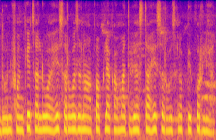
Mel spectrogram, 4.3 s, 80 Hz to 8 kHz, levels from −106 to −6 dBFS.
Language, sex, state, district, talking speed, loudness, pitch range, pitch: Marathi, male, Maharashtra, Washim, 180 wpm, -16 LUFS, 230-245 Hz, 235 Hz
